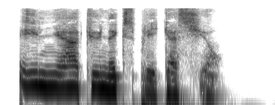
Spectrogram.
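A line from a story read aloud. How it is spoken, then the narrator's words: Sighed. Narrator (French): soupira Shota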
